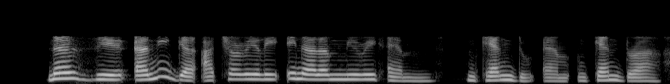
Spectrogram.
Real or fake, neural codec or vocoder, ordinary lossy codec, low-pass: fake; codec, 16 kHz in and 24 kHz out, 0.4 kbps, LongCat-Audio-Codec, two codebook decoder; none; 3.6 kHz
